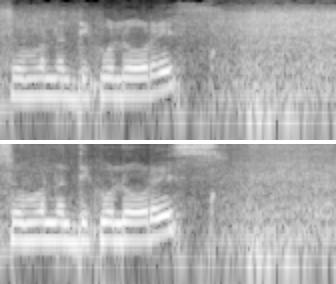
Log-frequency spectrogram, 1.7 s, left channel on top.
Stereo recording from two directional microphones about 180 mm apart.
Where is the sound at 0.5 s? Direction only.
40° right (ahead or behind).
